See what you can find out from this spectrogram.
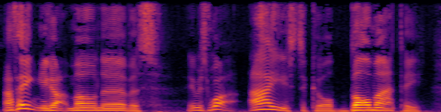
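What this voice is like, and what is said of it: Put-on Chesterfield accent. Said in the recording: “I'm going to do him in a Chesterfield accent because I can, because I'm from Chesterfield myself”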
